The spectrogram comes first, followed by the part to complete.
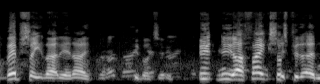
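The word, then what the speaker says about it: Oot Noo: out now, as in out now. Out now, but it's spelled Out now. the Scottish way.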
